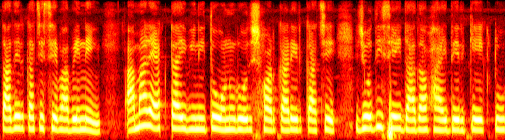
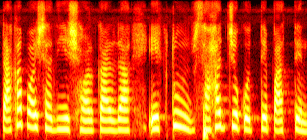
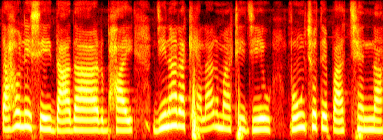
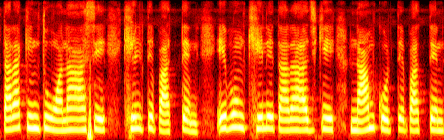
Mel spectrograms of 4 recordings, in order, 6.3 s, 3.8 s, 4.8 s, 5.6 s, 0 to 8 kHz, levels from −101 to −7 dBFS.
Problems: constant background noise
